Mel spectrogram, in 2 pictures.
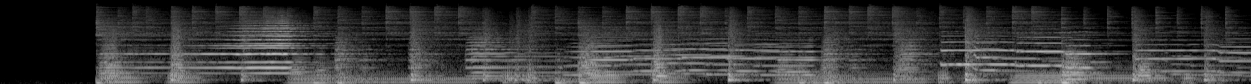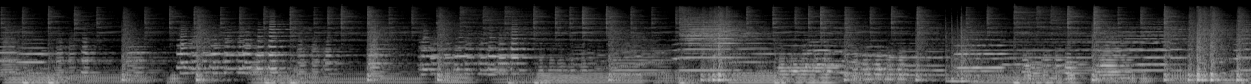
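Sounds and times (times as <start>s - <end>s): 
brass instruments: 1.0s - 25.0s.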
